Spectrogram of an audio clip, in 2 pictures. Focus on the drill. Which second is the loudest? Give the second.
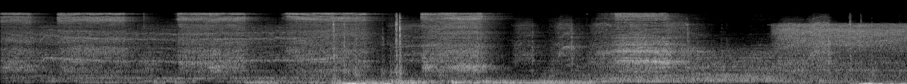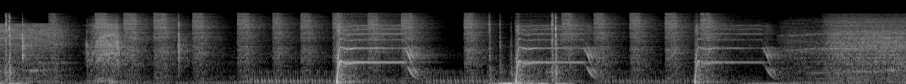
13 s.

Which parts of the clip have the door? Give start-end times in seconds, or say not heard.
3.3-4.1, 8.4-9.3, 13.9-14.8.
